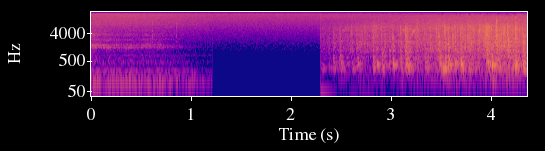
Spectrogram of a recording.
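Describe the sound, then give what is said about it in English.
Soft, steady rain patters down at a hotel in France, where it has been raining for hours, a hissy wash of drops with scattered taps, briefly cut to silence before resuming slightly louder. No voices. “It's been raining for hours.”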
